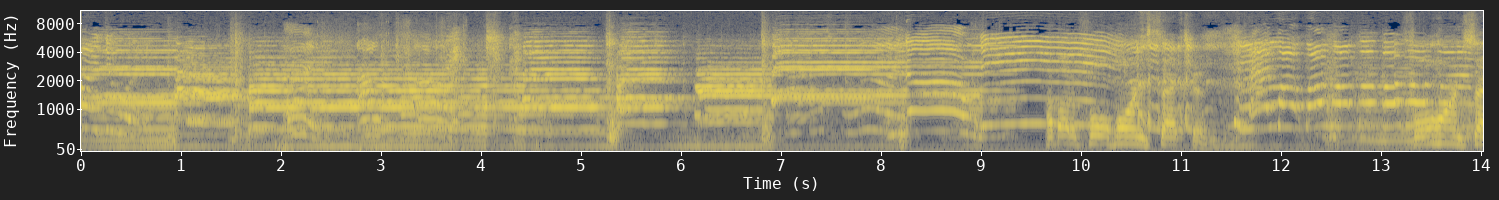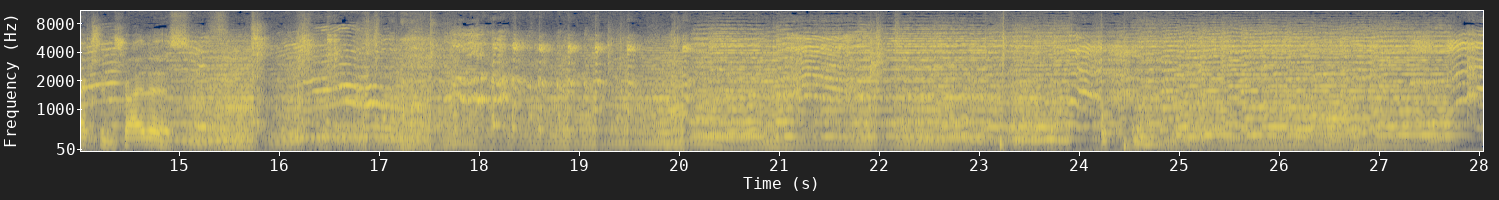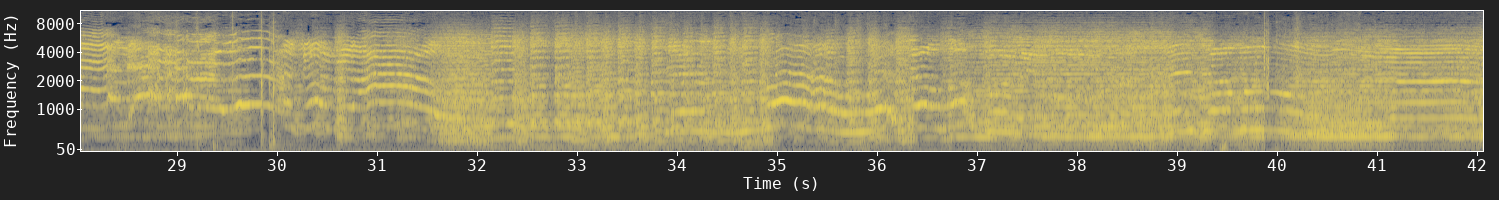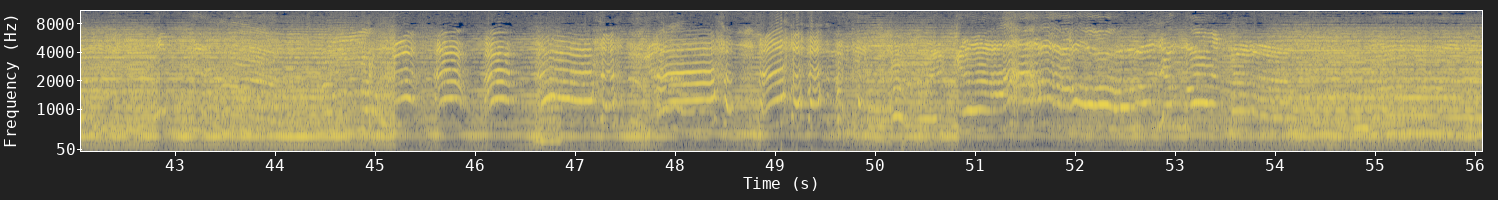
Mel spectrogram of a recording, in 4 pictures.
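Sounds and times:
child's voice: 0.0 - 1.0, 7.1 - 15.5, 16.2 - 18.2, 23.8 - 24.8, 27.7 - 31.7, 34.0 - 38.0, 41.0 - 54.2
electronic keyboard chords: 0.0 - 8.9, 12.6 - 56.0.

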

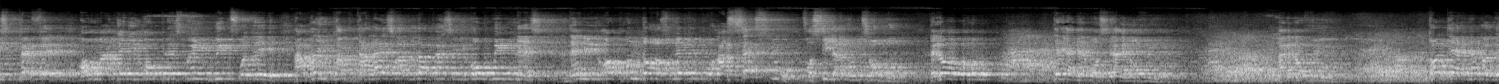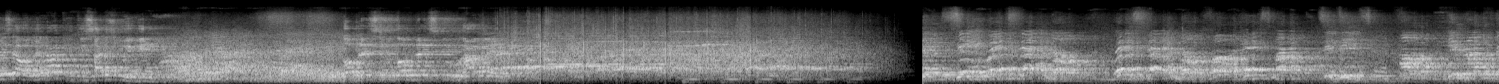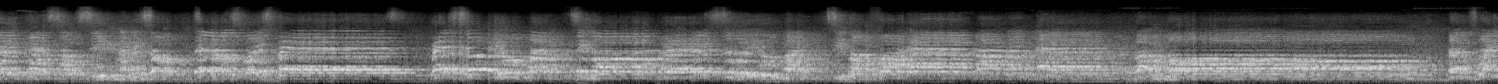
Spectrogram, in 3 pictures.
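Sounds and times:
choir singing: 0.0 - 44.9
noise: 0.0 - 44.9.

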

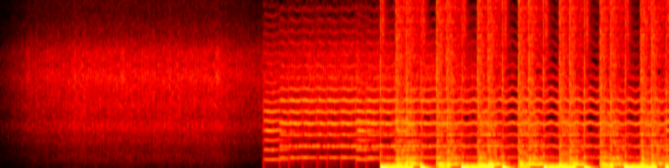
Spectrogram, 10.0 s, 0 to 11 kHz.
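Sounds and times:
steady hiss sound effect: 0.0 - 5.4
music: 4.0 - 10.0.

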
